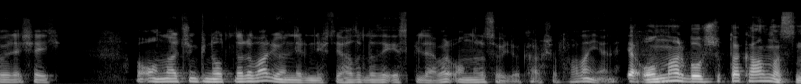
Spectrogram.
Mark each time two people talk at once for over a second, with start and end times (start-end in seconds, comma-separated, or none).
none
